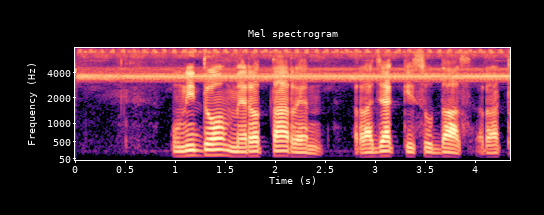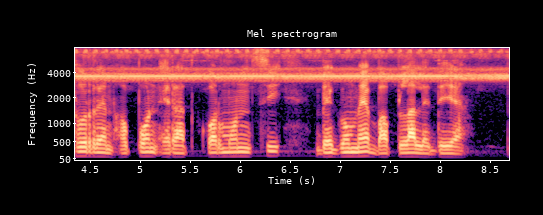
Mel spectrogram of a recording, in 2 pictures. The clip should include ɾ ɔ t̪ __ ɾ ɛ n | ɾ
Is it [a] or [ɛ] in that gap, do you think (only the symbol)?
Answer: a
